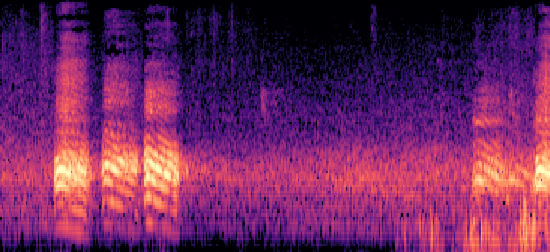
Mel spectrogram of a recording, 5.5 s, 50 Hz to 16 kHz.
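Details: Large-billed crow, 2 September 2022, calling as if answering distant calls: three loud, harsh caws in quick succession, then after a pause two hoarse caws as it is startled by an unexpected call overhead.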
